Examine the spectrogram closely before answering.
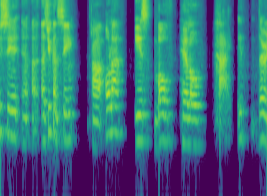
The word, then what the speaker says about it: hola: learn this not like we don't pronounce h ever so hola it could be written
